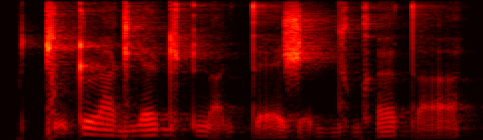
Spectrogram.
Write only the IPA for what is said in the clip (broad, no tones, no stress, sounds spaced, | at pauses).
ǀ ṵ ʈ ɹ a ɡ j ɛ ɖ ɛ ʈ n̪ a̰ ɡ t̪ ɛ̰ ʒ ɛ̰ ɡ d u ɡ ʔ ɐ t̪ a̰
